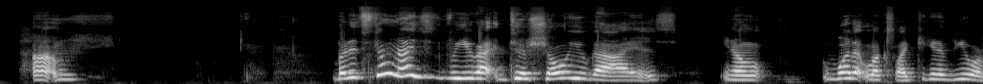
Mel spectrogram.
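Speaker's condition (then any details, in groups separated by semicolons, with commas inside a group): Cerebral palsy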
